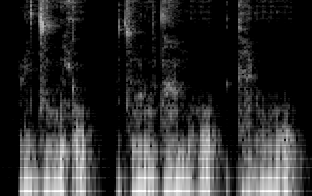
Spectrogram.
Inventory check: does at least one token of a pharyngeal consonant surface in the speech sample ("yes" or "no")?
no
